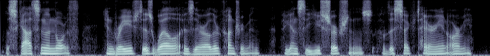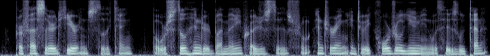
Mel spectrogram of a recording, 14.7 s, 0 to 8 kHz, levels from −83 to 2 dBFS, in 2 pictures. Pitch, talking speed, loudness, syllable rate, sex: 135 Hz, 165 wpm, -18 LUFS, 5.6 syllables/s, male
